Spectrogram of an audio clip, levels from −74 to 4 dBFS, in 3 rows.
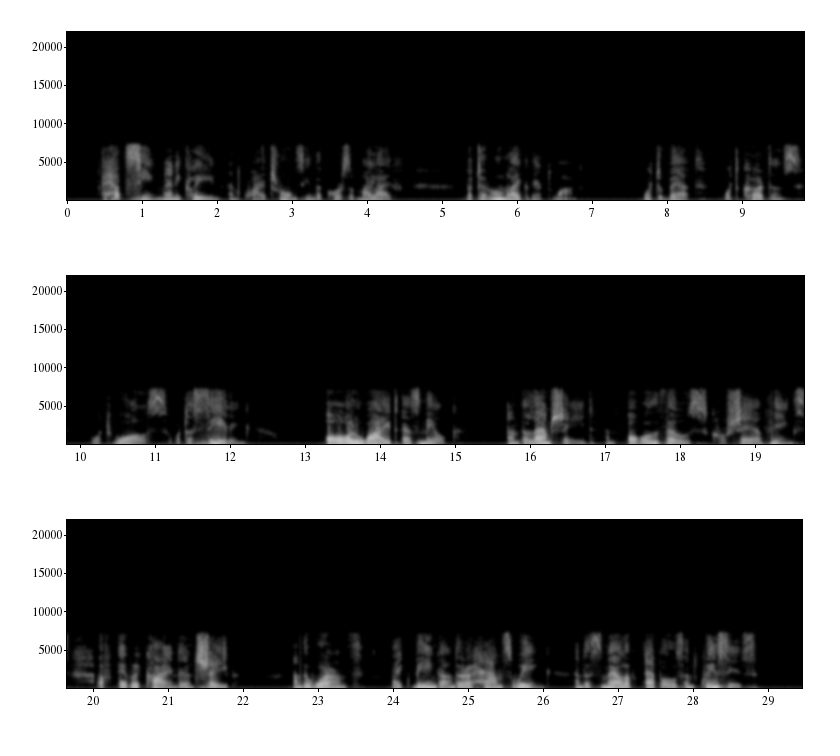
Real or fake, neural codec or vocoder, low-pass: real; none; 7.2 kHz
